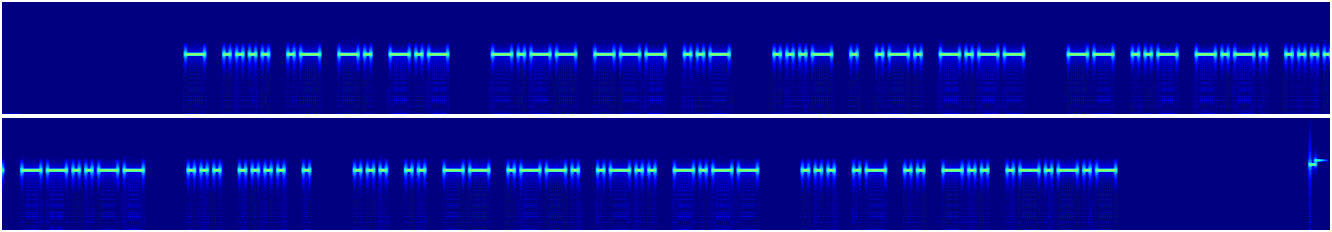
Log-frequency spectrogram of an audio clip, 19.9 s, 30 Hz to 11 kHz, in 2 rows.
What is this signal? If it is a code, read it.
Morse code, heard as a keyed tone, about 25 wpm, 700 Hz. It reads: THANK YOU VERY MUCH, SHE SIMPLY SAID.
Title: Sentences from Top 1000 Words - Review Part 4 - 25wpm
